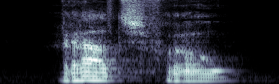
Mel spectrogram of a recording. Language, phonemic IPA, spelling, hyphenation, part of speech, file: Dutch, /ˈraːts.frɑu̯/, raadsvrouw, raads‧vrouw, noun, Nl-raadsvrouw.ogg
- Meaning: female lawyer, female legal counsel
